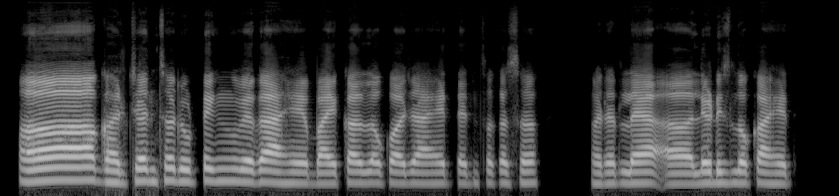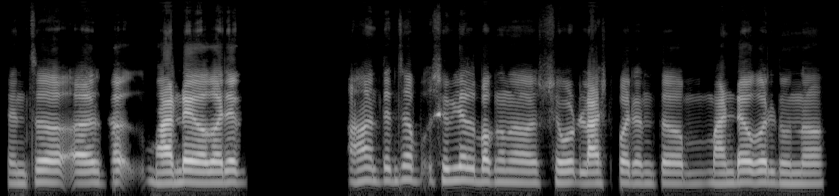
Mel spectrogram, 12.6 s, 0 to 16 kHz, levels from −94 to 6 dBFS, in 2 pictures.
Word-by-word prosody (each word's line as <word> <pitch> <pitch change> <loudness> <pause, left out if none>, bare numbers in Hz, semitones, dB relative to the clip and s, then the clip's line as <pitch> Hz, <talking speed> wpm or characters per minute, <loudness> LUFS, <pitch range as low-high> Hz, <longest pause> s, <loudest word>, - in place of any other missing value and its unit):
अ, 210 +2 +8
घरच्यांचं 190 +3 -1
रूटीन 190 +1 -4
वेगळं 185 -1 +1
आहे. 170 -2 +2
बायका 160 +1 -1
लोकं 170 0 -3
ज्या 165 0 -4
आहेत, 165 0 -5
त्यांचं 165 +1 -9
कसं, 170 0 -5 0.4
घरातल्या 170 +1 -1 0.3
अ, - - +1
लेडीज 170 +1 -2
लोकं 170 0 -2
आहेत 160 -1 -3 0.4
त्यांचं 175 +2 0
अ, 170 0 +1 0.5
भांडे 170 +2 +7
वगैरे 175 +1 +4 0.9
हां, 200 +3 -2
त्यांचा 200 +2 -5 0.2
सीरियल 205 0 -1
बघणं, 180 -2 -3
शेवट 175 -1 -3
लास्टपर्यंत 165 -1 -1 0.3
भांड्या 165 +2 0
वगैरे 175 0 0
धुणं 160 -1 -6
170 Hz, 140 wpm, -25 LUFS, 165-185 Hz, 0.9 s, अ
